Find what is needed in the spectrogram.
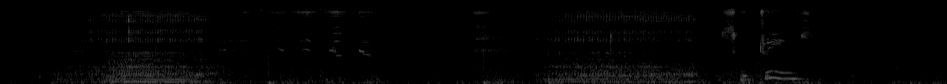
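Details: Snoring during sleep: loud, rough snoring breaths in a slow repeating rhythm, with a few squeaky sounds near the end.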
